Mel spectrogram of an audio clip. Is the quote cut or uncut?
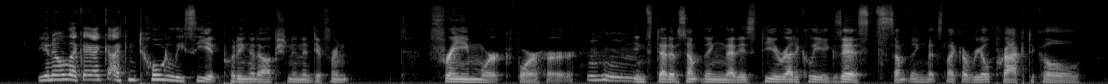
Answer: uncut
